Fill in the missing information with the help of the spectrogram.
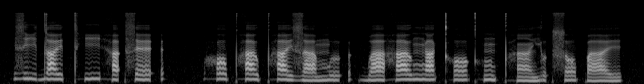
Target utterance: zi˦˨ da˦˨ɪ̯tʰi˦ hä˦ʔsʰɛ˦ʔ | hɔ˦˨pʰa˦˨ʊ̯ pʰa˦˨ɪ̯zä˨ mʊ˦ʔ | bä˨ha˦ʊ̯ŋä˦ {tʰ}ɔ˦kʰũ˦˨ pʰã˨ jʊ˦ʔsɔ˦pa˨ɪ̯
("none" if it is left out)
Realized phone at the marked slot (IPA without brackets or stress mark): kʰ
